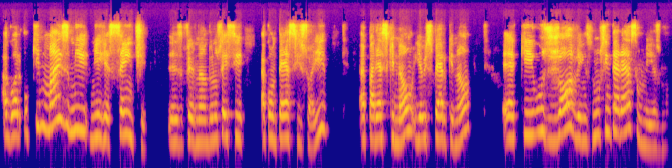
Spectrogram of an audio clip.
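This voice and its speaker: A woman in her sixties moderating a panel, speaking in a measured, explanatory way over a video call. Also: on the high side, dry recording. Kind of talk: discussion panel talk. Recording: dry, dull video call audio.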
